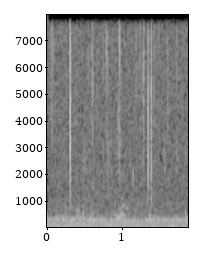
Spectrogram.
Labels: {"label": "anthrophony, boat engine", "recorder": "SoundTrap 300"}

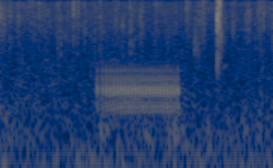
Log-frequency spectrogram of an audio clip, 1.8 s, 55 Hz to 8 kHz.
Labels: {"label": "biophony, croak", "recorder": "SoundTrap 500"}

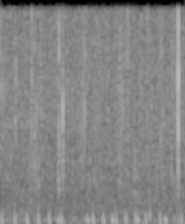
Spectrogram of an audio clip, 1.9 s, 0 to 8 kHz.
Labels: {"label": "biophony, grouper groan", "recorder": "SoundTrap 300"}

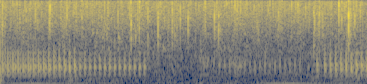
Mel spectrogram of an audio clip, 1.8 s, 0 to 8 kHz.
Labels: {"label": "biophony, croak", "recorder": "SoundTrap 500"}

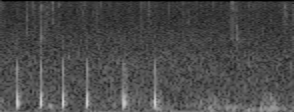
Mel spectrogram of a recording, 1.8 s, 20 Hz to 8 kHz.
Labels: {"label": "biophony, pulse", "recorder": "SoundTrap 500"}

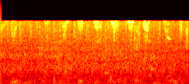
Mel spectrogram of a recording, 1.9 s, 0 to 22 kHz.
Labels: {"label": "biophony, dolphin", "recorder": "SoundTrap 500"}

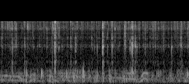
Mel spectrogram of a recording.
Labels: {"label": "biophony, cascading saw", "recorder": "HydroMoth"}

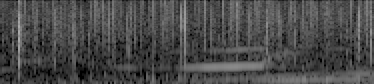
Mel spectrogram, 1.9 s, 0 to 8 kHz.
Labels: {"label": "biophony", "recorder": "SoundTrap 300"}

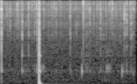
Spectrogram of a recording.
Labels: {"label": "ambient", "recorder": "HydroMoth"}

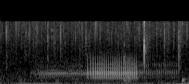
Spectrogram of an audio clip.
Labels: {"label": "biophony, croak", "recorder": "SoundTrap 500"}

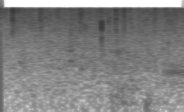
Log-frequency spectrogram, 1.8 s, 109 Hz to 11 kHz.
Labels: {"label": "biophony, croak", "recorder": "SoundTrap 500"}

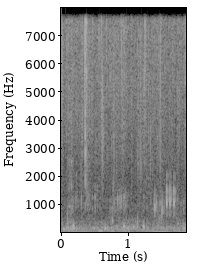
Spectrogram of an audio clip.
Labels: {"label": "biophony, damselfish", "recorder": "SoundTrap 500"}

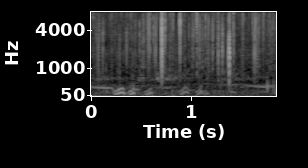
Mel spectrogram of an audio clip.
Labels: {"label": "biophony, cascading saw", "recorder": "SoundTrap 600 or HydroMoth"}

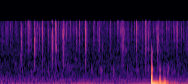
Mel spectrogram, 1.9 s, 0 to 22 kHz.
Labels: {"label": "biophony, double pulse", "recorder": "SoundTrap 300"}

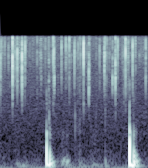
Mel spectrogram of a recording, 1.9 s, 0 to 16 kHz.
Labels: {"label": "biophony, double pulse", "recorder": "SoundTrap 300"}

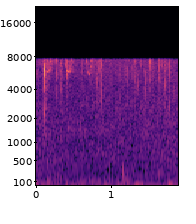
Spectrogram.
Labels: {"label": "biophony, dolphin", "recorder": "SoundTrap 500"}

